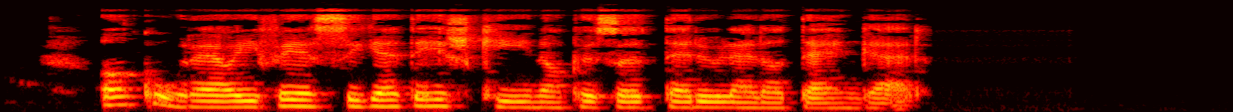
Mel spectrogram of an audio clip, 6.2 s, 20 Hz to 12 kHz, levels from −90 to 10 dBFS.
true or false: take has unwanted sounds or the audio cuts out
false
